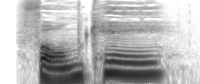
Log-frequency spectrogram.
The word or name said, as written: FORMKAGE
